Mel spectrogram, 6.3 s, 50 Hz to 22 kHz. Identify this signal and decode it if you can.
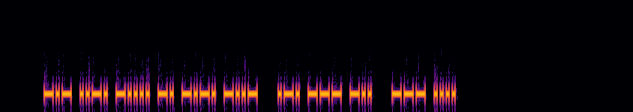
Morse code, heard as a keyed tone, about 40 wpm, 700 Hz. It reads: KF6NCX ROD OH
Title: K1USN SST QSO Practice - 40wpm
